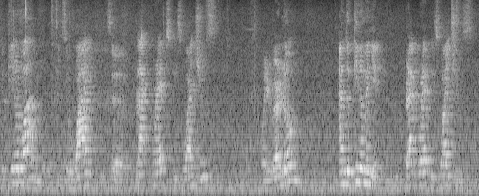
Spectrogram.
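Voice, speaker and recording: A middle-aged man from France with a French accent, presenting a tasting to a group as a winemaker in halting, simply phrased non-native English. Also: sits high, sing-song. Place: indoor hotel function room. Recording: roomy, distant microphone with background noise.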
